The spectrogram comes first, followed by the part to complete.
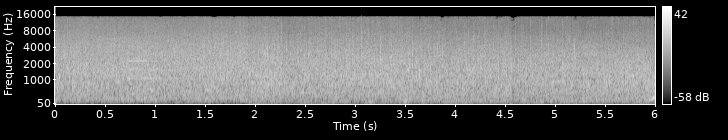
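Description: Steady rush of water pouring from a long row of 108 animal-head spouts set in a stone wall, splashing onto the metal grating and paving below.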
